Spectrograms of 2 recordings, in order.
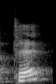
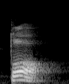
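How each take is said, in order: First: The sound is plain and light. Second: The sound is deeper and heavier. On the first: The speaker calls it wrong. "C'est pas te" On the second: The speaker calls it right. "on prononce avec un son plus grave"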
